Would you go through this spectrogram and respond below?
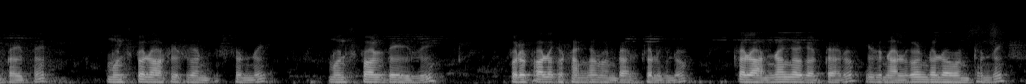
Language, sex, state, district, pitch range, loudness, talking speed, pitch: Telugu, male, Telangana, Nalgonda, 105-115 Hz, -29 LUFS, 100 wpm, 110 Hz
